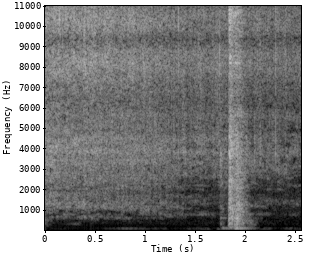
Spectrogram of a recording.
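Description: Onions sauté with a ground tomato, garlic, ginger and cashew paste for chana masala, a soft steady sizzle broken by one brief louder hissing burst near the end.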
